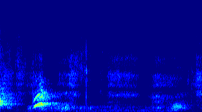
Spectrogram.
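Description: A dog barking twice in quick succession, about half a second apart, right at the start.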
